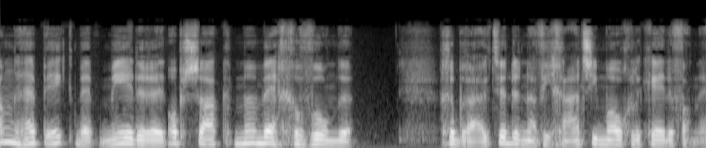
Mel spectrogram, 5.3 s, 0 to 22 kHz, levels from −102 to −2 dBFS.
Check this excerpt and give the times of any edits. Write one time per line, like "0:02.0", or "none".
0:01.3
